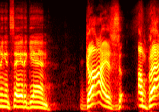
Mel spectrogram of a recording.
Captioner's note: christopher walken imitation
